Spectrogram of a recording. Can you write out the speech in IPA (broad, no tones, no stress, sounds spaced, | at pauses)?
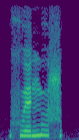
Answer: xʷ ɛ ŋ͡m u ɬ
